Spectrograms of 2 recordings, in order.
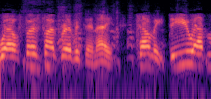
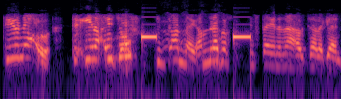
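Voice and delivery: angry rant; 6 semitones higher than usual. Acted. Guest rants at the hotel.

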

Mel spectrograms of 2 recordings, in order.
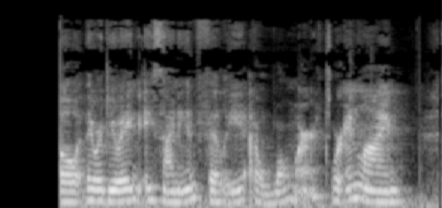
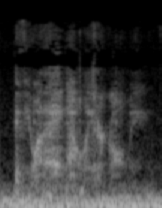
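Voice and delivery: breathy whispered invitation across the table; secret whisper; 18 dB quieter, faster than usual. Retold or imitated. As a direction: whisper it so only he hears. Slipping number across the table.

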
